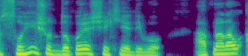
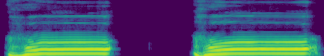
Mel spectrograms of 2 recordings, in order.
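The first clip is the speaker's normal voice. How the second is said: tajweed recitation; 3 semitones higher, 6 dB louder, much slower than usual. Shown as a demonstration. Teacher showing where to stretch each sound. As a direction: draw out ইলাহা and ইল্লা, stop on হু. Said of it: "খেয়াল করবেন কোথায় কেমন টান দেই".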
